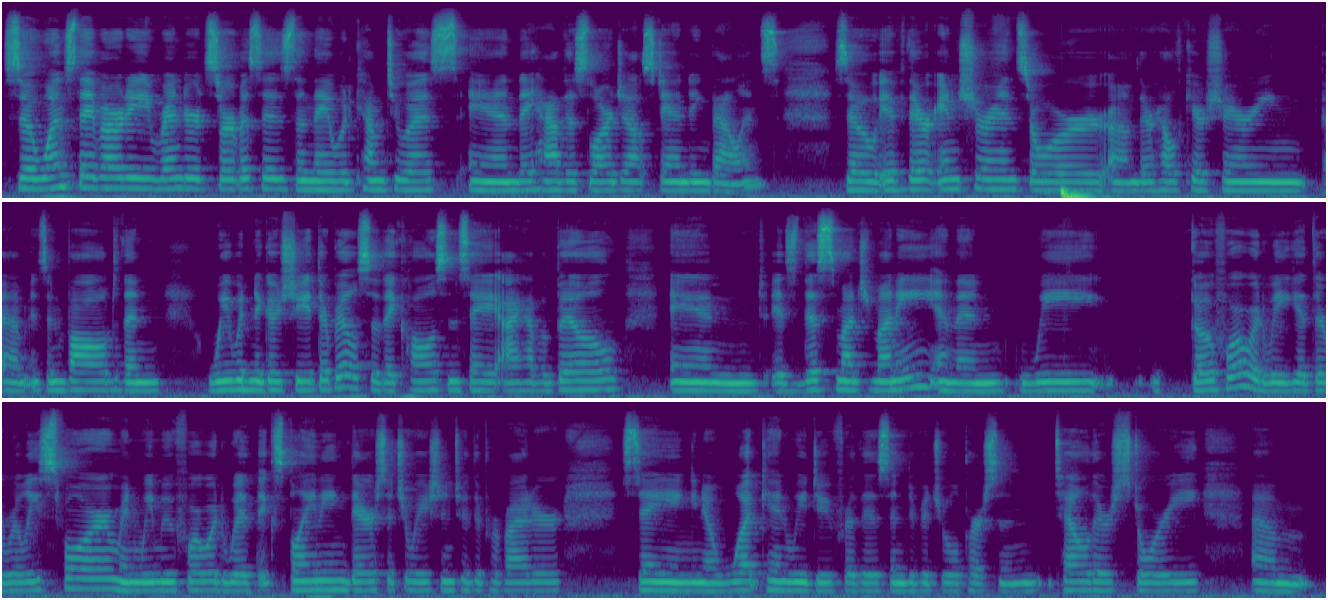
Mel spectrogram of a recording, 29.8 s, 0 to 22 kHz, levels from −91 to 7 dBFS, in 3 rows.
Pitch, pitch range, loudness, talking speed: 170 Hz, 165-180 Hz, -34 LUFS, 175 wpm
